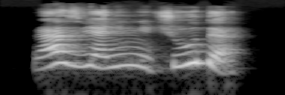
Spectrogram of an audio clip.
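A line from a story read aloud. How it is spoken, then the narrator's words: Exclamation. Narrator (Russian): воскликнула она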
